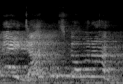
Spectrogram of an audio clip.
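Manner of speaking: high, eager hello; answering the doctor's call, high and eager; excited greeting. Retold or imitated. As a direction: greet the doctor like an old friend. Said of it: "And I got excited".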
